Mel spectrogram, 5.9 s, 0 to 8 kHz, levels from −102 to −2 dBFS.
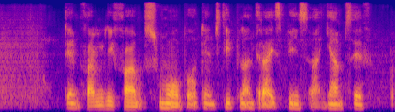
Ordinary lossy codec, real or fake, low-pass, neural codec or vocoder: none; fake; 7.2 kHz; codec, 16 kHz, 2 kbps, X-Codec, HuBERT features, trained on LibriSpeech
